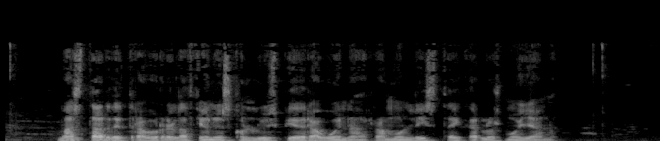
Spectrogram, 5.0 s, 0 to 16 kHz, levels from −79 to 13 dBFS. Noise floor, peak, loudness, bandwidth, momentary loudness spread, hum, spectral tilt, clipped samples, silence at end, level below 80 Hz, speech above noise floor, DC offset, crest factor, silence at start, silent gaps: -56 dBFS; -6 dBFS; -25 LUFS; 11.5 kHz; 7 LU; none; -5.5 dB/octave; under 0.1%; 0.8 s; -44 dBFS; 32 dB; under 0.1%; 20 dB; 0.45 s; none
